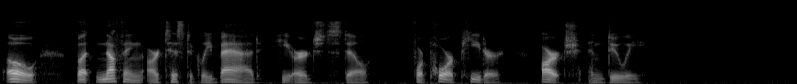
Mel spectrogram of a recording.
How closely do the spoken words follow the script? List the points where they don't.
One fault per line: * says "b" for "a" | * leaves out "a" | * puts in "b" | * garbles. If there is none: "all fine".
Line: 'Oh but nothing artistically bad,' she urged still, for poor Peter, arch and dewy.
* says "he" for "she"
